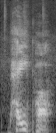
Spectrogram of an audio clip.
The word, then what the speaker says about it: paper: here that's fine but this one a pay hey there are two sounds and they go together so you need to get that movement from the first sound to the next time air e air a hey paper paper so you must feel the sound move in your mouth a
